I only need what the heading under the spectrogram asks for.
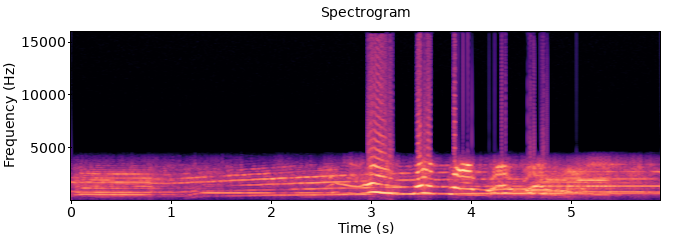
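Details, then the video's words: Pip the dog howls along with a loud emergency siren, wavering, sliding howls rising and falling midway through over the siren's steady, rising wail, recorded on an Android phone. "Dog howling at emergency siren"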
